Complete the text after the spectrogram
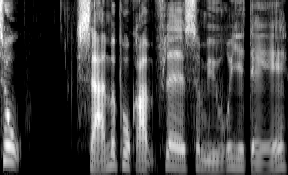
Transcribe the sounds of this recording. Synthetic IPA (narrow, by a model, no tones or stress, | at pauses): t͡sʰo̝̰ː | sɑ̈məpʰʁo̝ɡ̥ʁɑ̈m̰flɛːðˠsɒ̽møʊʁiəd̥ɛː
